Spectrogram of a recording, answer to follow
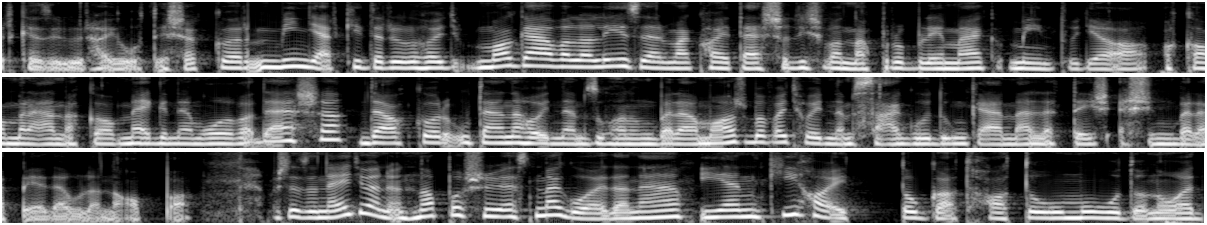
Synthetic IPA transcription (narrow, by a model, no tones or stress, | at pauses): rkɛzø̰ːy̰ːrɦɒ̰jo̰ːt̪eːʃɒkːo̞rmiɲɟaːt̪̚kid̪ɛɾylɦo̞ɟmɒɡaːvɒlɒleːzɛrmɛkhɒjt̪aːʃːɒliʃʋɒnːɒk̚pro̞bleːmaːkmint̪uɟɛɒːkɒmɾaːnɒkɒmɛɡnɛmo̞lvɒ̰d̪aːʃɒd̪ɛɒkːo̞ɾṵt̪aːnːɒɦo̞ɟnɛmzuɦɒnuŋɡ̚bɛlɛɒmɒrʒbɒvɒcho̞ɟnɛmsaːɡoːd̪uŋkɛlmɛlːɛt̪ːɛeːʃɛʃyŋɡbɛlɛpeːld̪a̰ːṵlɒ̰nɒ̰bːɒ̰mo̞ʃt̪ɛzɒnɛɟvɛnøt̪nɒpo̞ʃøːɛst̪mɛɡo̞ld̪ɒnaːijɛŋkihɒjt̪o̞ɡɒt̪hɒt̪oːmoːd̪o̞no̞ld̪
